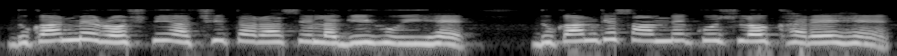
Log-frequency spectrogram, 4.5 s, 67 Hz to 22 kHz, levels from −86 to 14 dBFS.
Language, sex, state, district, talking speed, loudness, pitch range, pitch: Hindi, female, Arunachal Pradesh, Lower Dibang Valley, 215 wpm, -15 LUFS, 265-325 Hz, 295 Hz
